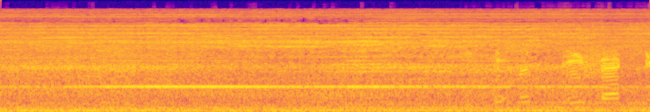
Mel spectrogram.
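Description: A mixed freight train rolls past on the rails, loud and close, with a continuous heavy rumble of wheels and a thin squeal, while voices talk faintly near the end.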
